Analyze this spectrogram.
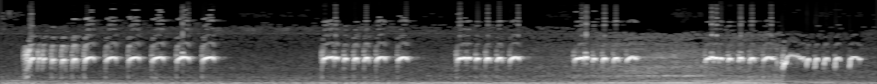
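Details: Lure calling of a local zebra dove, meant to attract wild birds. There are five separate bursts, each of six or seven quick, ringing cooing notes, with short pauses between bursts.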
